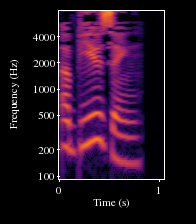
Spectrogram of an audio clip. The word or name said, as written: abusing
